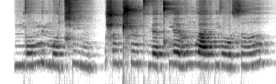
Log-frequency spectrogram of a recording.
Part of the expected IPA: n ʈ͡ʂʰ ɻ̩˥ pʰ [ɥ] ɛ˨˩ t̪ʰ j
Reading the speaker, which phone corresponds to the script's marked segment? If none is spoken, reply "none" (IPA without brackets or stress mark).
ɥ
